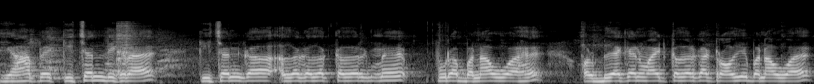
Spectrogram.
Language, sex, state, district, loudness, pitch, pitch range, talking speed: Hindi, male, Punjab, Fazilka, -15 LUFS, 165 Hz, 155-170 Hz, 205 wpm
